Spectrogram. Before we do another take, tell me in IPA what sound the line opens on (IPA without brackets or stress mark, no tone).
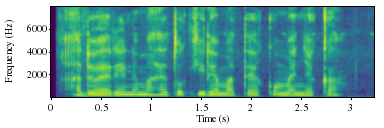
a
